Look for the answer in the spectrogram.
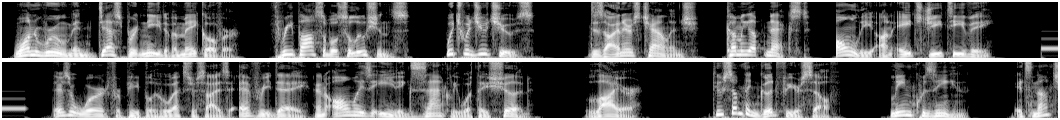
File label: Dry VO audition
